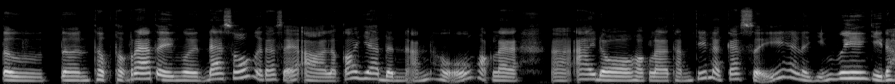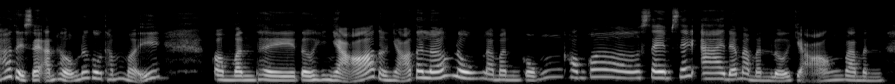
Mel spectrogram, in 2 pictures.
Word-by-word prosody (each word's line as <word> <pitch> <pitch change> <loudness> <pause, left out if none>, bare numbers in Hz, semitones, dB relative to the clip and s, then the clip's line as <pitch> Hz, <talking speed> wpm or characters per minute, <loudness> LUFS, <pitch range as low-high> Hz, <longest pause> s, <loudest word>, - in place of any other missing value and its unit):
từ 180 -3 +3 0.2
t - - 0 0.3
thực 210 -3 -1
thực 200 0 -2
ra 260 +1 +5
thì 210 -8 +2
người 190 -1 +2
đa 235 +8 -1
số 295 +7 +1
người - - -2
ta 220 +1 -3
sẽ, 220 -1 -2
ờ, 180 -3 -3
là 170 0 -2
có 265 +9 -3
gia 280 -3 0
đình 185 -5 0
ảnh 195 +7 -8
hưởng 240 +3 -3
hoặc 250 -8 -6
là, 180 -3 -1 0.3
à, 175 -1 -8 0.2
idol, 190 -5 +4
hoặc 180 0 -2
là 175 -1 0
thậm 175 0 -10
chí 275 +8 -5
là 300 - -2
ca 245 +1 -3
sĩ 330 - -1
hay 295 -5 -3
là 200 - -1
diễn 175 +6 -7
viên 280 -1 +5
gì 200 -3 +2
đó 205 - 0
thì - - +5
sẽ 200 +1 +2
ảnh 210 - -1
hưởng 200 -4 +1
đến 285 - -1
gu 285 - +3
thẩm 240 +2 -9
mỹ. 315 +5 -3 0.5
Còn 210 -3 0
mình 200 0 +2
thì 195 -3 +2
từ 195 0 +4
nhỏ 215 - +3
từ 220 - -2
nhỏ 195 -1 -3
tới 310 -1 +3
lớn 300 +6 +4
luôn 280 -3 +5
là 245 -3 -4
mình 210 -2 -5
cũng 275 - -5
không 310 -2 -4
có 345 -2 -1 0.2
xem 295 -1 +4
xét 350 +6 -3
ai 265 0 0
để 230 -1 0
mà 255 +1 -4
mình 185 -4 -6
lựa 170 -1 0
chọn 195 +1 -6
và 200 -2 -2
mình 175 -2 -9
215 Hz, 230 wpm, -23 LUFS, 190-280 Hz, 0.5 s, ra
